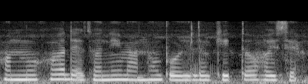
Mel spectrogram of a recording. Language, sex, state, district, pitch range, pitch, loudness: Assamese, female, Assam, Sonitpur, 205-220 Hz, 210 Hz, -12 LUFS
